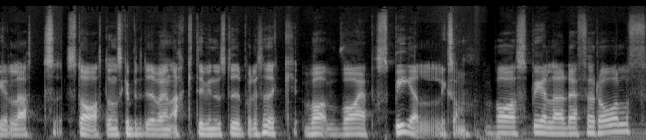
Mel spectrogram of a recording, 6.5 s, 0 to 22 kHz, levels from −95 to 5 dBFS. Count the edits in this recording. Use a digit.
2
